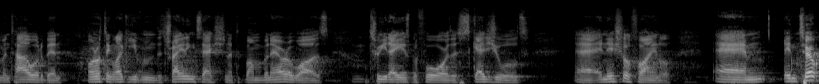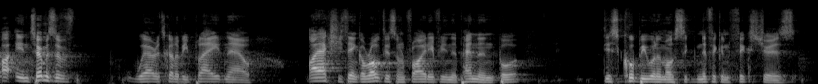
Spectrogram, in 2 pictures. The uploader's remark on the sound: Live In Dublin. The entire audio recording from our event in Dublin on Monday 3rd December.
